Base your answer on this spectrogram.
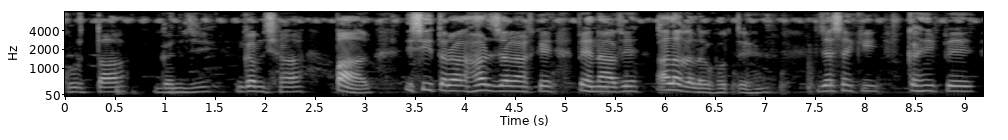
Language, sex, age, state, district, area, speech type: Hindi, male, 18-30, Bihar, Darbhanga, rural, spontaneous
